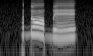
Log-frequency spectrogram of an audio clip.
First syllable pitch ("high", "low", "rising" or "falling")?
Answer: falling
